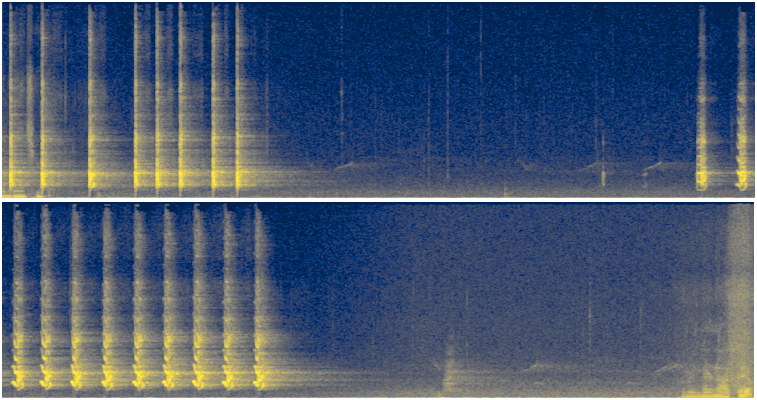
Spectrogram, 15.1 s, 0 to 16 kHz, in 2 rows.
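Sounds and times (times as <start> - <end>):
turkey call hen yelps: 7.0 - 10.6.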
